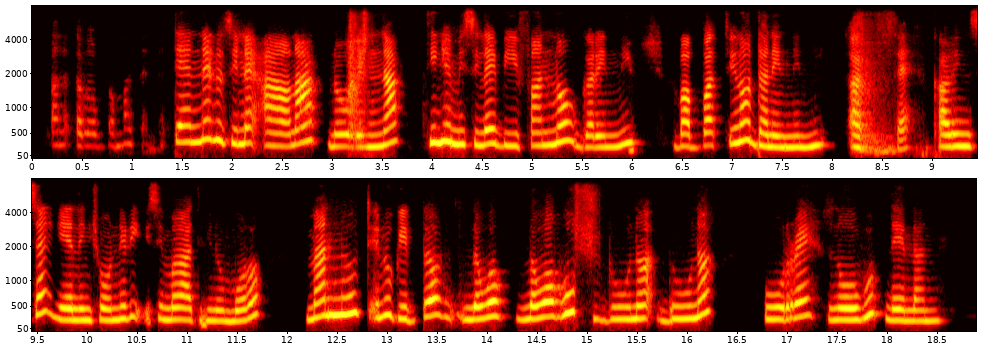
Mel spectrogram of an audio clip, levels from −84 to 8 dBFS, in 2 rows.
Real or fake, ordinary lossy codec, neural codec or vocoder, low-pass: fake; Opus, 32 kbps; codec, 16 kHz, 0.5 kbps, X-Codec, WavLM features, trained on Multilingual LibriSpeech; 7.2 kHz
